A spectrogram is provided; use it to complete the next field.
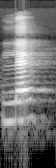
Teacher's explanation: दांतों से जीभ बिल्कुल चिपक जाती है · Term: पाशविक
